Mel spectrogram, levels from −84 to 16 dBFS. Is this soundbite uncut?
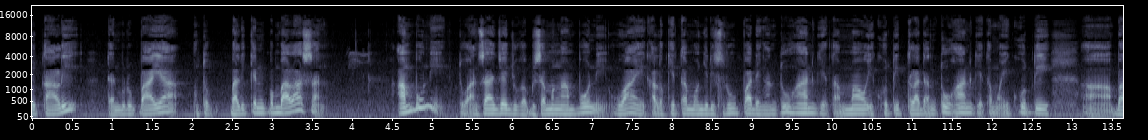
no; 1 cut; at 5.2 s

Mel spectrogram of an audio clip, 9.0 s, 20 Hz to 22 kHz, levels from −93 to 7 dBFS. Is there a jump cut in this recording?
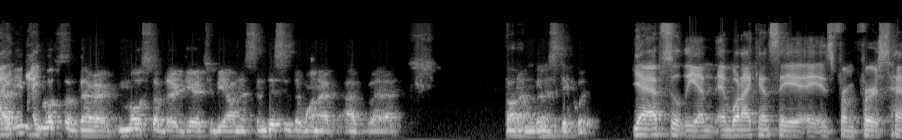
no; 0 cuts

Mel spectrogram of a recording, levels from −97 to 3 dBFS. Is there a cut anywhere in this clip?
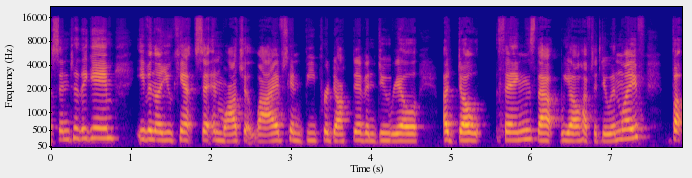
yes; 3 cuts; at 2.9 s, 4.2 s, 5.5 s

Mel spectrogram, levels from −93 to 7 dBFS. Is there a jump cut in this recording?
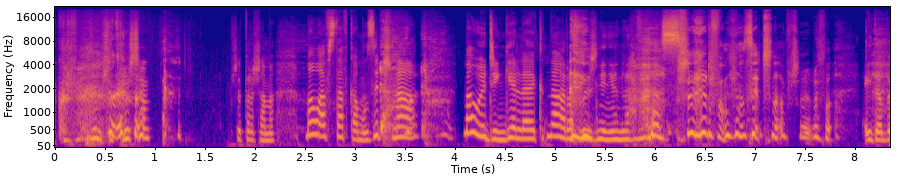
no; 0 cuts

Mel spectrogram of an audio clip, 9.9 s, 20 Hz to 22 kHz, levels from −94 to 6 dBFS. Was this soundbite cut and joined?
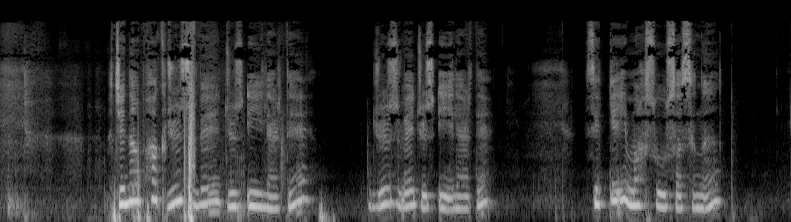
yes; 1 cut; at 2.1 s

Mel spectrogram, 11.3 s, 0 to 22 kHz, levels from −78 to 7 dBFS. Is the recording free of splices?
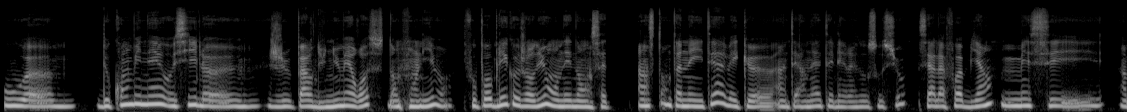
no; 2 cuts; at 4.5 s, 9.1 s

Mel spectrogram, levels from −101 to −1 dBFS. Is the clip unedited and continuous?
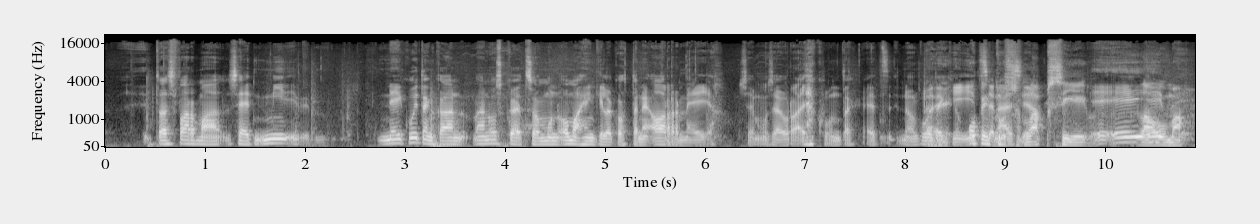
yes; 0 cuts

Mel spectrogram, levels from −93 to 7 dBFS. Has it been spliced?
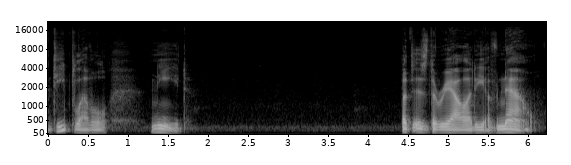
yes; 1 cut; at 4.5 s

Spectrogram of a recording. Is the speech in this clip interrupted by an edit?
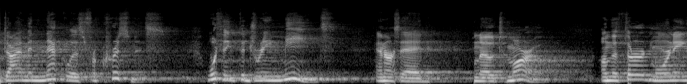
yes; 4 cuts; at 2.2 s, 3.9 s, 4.7 s, 5.9 s

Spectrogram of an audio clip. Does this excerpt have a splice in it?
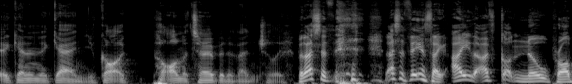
no; 0 cuts

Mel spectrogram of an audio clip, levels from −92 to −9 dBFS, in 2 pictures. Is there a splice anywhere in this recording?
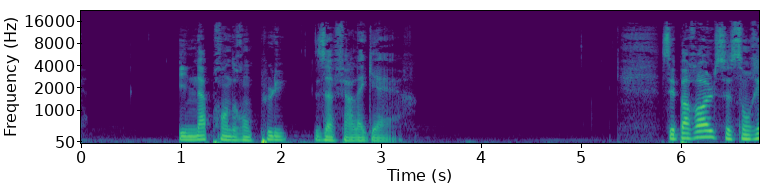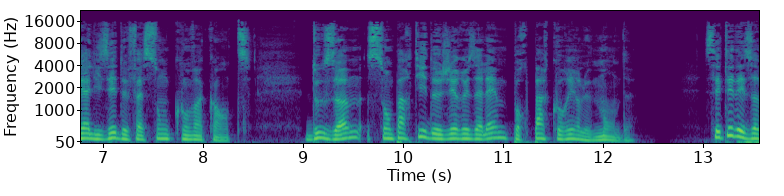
no; 0 cuts

